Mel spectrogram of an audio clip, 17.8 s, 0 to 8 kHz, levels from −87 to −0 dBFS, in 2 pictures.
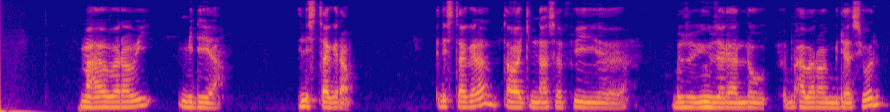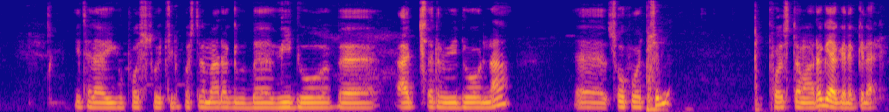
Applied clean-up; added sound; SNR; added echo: none; none; none; none.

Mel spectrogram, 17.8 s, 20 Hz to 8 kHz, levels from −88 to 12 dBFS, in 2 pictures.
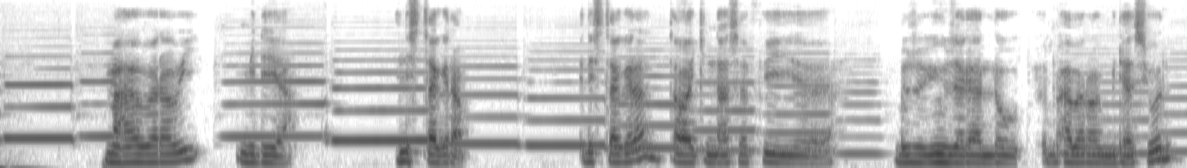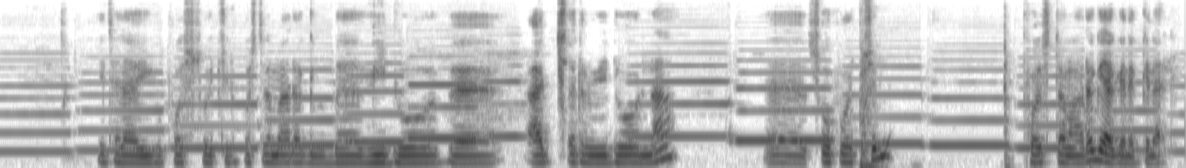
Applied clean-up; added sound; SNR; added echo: none; Wind instrument, woodwind instrument; 8 dB; none.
